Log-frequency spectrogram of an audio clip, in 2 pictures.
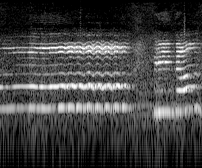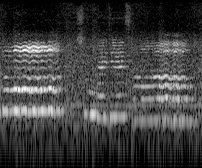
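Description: A woman singing solo, unaccompanied, in long held notes with vibrato: two high sustained phrases, then a lower, softer one near the end.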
